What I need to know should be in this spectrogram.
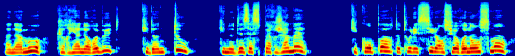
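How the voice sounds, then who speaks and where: A fervent, devout young man declares a sacred, lifelong love, voiced by a woman narrating. The delivery is slow and unhurried, the tone dark and warm. Each word is weighed with solemn conviction. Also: a little high, no echo, clean studio sound, natural voice.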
